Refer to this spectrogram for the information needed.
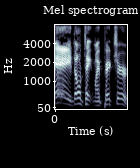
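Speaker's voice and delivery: loud high yelling. Retelling a homeless man shouting at someone taking a selfie; imitating someone yelling. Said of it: "one of the guys starts yelling at Saul".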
